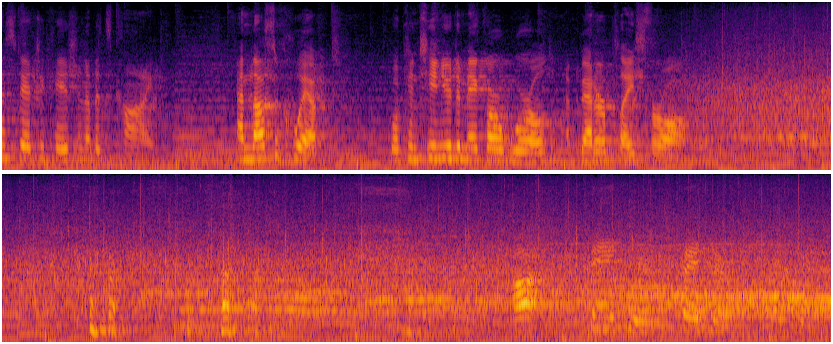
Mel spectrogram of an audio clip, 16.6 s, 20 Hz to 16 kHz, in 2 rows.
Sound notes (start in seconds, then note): 6.8 applause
